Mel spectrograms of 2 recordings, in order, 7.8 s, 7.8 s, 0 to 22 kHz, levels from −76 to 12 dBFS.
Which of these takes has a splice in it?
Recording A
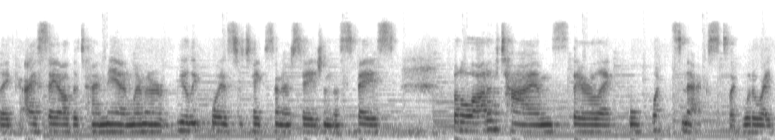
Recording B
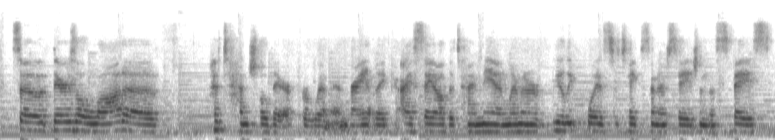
B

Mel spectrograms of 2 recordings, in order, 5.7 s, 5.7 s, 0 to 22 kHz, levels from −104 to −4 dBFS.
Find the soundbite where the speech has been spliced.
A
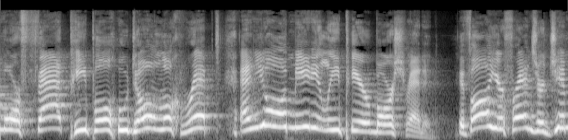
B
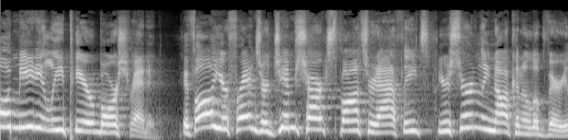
B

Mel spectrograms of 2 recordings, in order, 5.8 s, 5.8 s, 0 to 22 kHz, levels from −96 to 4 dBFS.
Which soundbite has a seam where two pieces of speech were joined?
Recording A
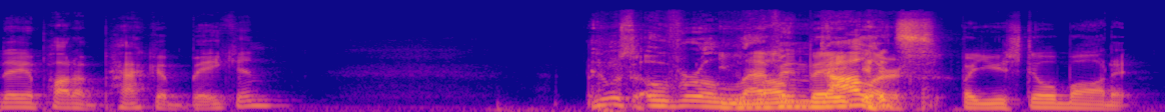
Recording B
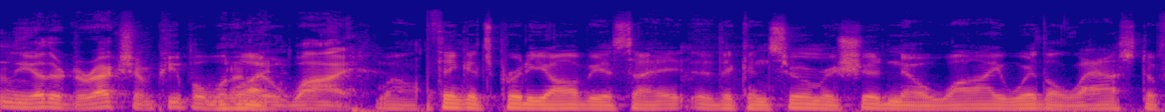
B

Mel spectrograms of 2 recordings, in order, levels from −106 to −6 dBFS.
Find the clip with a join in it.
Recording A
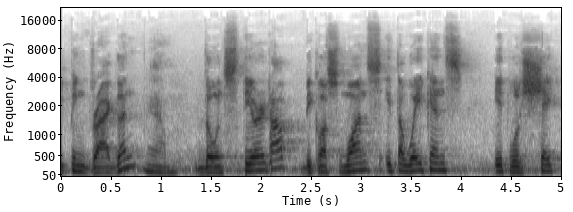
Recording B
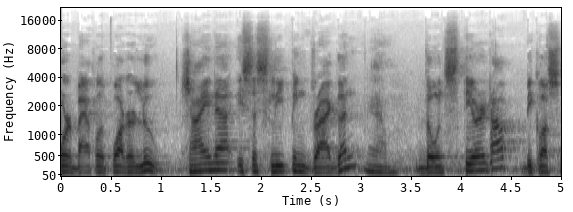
B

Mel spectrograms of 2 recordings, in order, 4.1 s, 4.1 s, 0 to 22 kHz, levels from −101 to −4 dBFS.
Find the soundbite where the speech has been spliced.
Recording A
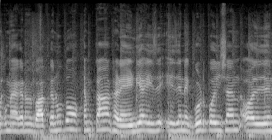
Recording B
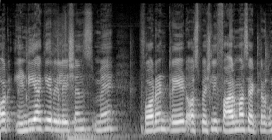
A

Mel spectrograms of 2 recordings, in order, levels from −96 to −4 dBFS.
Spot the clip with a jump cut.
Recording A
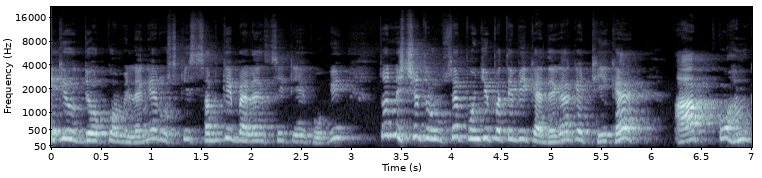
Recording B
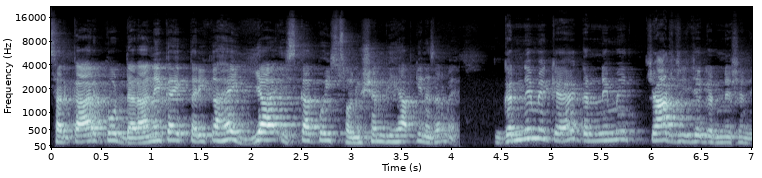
B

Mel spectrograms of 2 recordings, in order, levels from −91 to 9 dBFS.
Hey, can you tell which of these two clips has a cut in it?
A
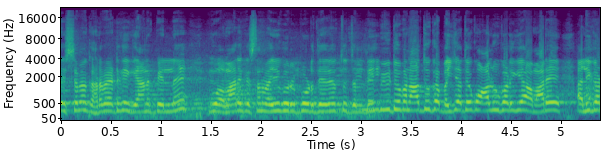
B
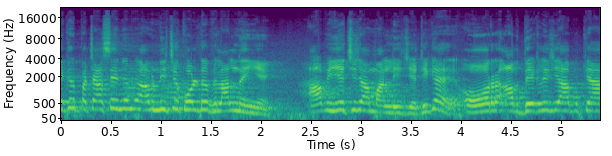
A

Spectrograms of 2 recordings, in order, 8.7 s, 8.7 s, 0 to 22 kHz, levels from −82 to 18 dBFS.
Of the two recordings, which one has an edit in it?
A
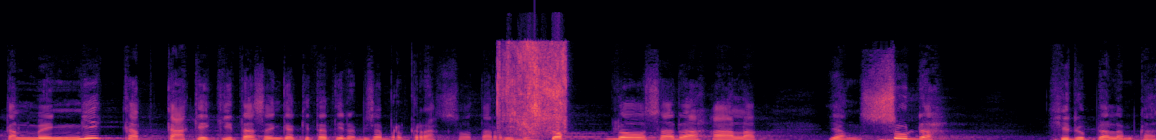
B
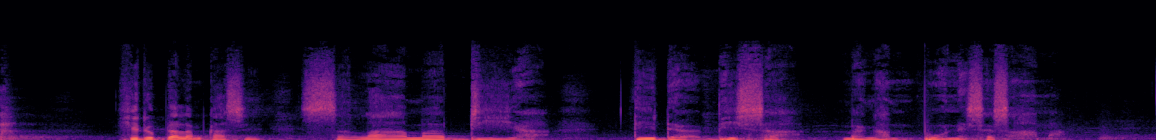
A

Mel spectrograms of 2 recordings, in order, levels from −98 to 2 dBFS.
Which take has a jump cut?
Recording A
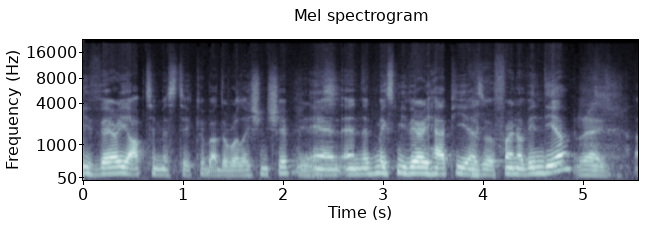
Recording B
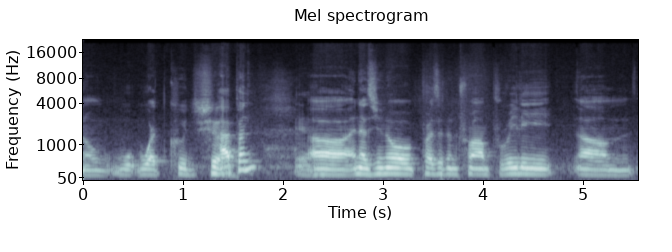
A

